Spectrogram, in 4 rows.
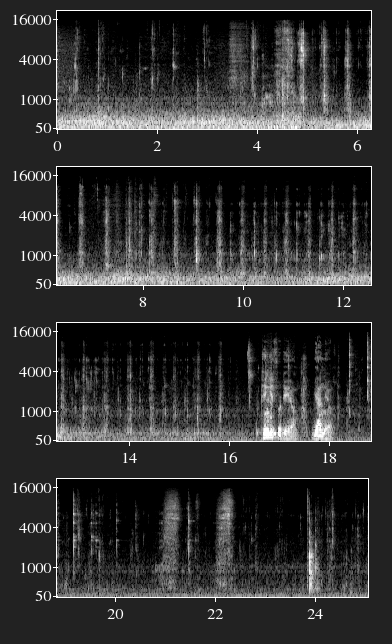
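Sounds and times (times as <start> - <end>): airplane rumbling overhead: 0.0 - 25.0
chewing noodles close up: 3.8 - 16.6.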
